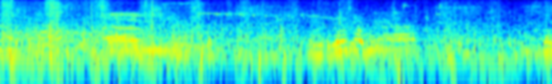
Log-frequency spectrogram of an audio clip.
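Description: Hoofbeats of a grey horse trotting on a sand arena surface, with faint voices nearby.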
